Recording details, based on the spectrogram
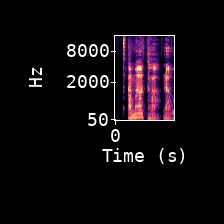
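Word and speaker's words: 鎌田: 그래서 성 같은 경우는 이제 낙하고 밧전이 합쳐진 한자예요. 그래서 가마다라고 읽어요. 그래서 낙겸은 뭐죠? 어디서 많이 봤죠? 가마쿠라 할 때 가마입니다. 그다음에 밧전은 타 또는 다라고 읽는데 여기서 다라고 읽어요. 그다음에 이름은 이제 다이지라고 읽어요.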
